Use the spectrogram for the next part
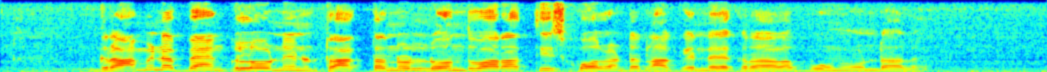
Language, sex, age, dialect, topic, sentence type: Telugu, female, 31-35, Telangana, agriculture, question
